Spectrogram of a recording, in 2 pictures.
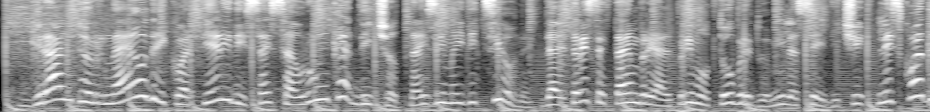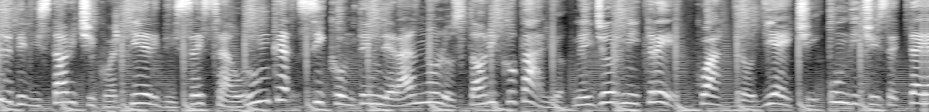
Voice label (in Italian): spot radiofonico; Radio Antenna Verde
